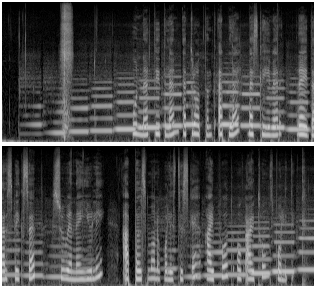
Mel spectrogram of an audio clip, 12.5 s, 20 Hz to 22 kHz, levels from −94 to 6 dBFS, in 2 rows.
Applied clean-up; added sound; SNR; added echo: none; Wind instrument, woodwind instrument; 4 dB; none.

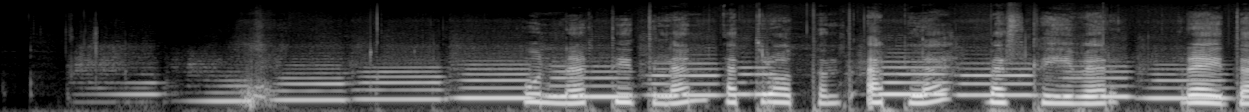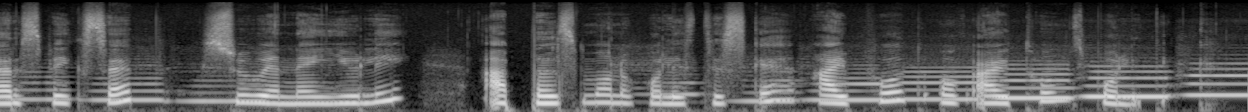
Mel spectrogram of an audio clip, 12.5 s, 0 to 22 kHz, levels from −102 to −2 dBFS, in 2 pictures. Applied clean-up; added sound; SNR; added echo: neural mask model RNNoise.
